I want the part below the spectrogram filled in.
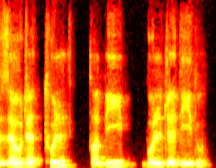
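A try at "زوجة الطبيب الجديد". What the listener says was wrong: Als erstes Zawjatul Ta. Der Ta kriegt ein Shadda.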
